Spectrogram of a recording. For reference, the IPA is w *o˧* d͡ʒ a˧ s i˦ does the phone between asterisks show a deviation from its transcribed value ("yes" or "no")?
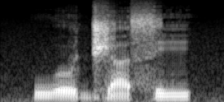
no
